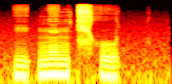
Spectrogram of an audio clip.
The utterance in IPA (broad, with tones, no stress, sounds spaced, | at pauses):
i˨ ʔ ŋ ẽ˧ ŋ t͡ɕʰ u˨ t̚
